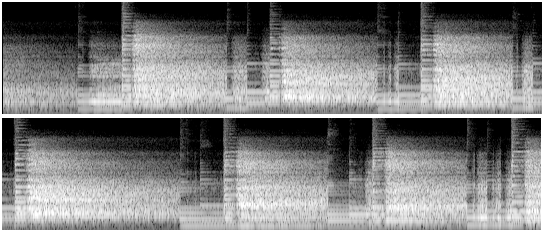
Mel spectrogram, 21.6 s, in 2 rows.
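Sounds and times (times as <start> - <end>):
swell: 0.0 - 21.5.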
